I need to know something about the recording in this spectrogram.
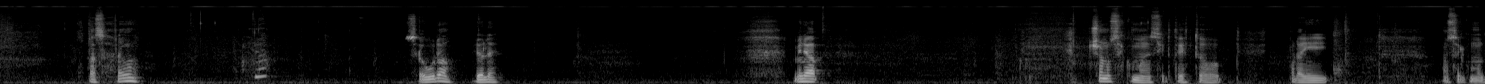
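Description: A young man speaks quietly and seriously.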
